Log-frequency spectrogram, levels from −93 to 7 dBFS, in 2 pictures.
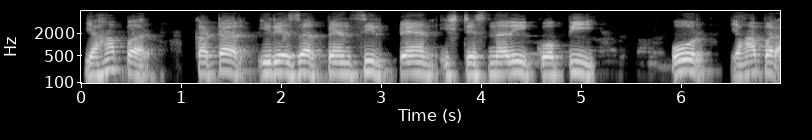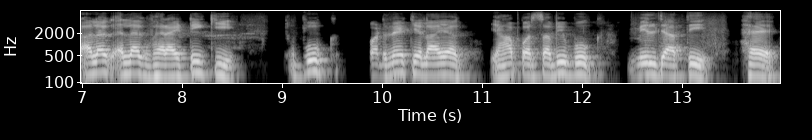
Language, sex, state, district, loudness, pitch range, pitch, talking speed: Hindi, male, Uttar Pradesh, Etah, -14 LUFS, 155-175 Hz, 165 Hz, 110 wpm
